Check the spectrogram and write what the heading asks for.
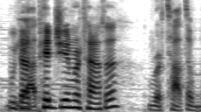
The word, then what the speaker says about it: Rattata: Rattata, which when I was young, I used to say it Ratata.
